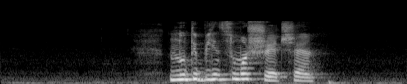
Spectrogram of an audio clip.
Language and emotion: Russian, angry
